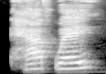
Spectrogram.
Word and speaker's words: halfway: could be very tricky you've got the l in halfway that's silent palm folks folks is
